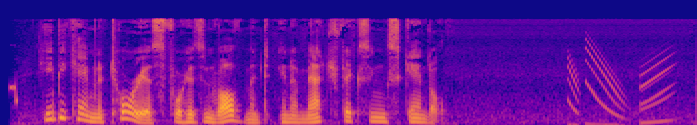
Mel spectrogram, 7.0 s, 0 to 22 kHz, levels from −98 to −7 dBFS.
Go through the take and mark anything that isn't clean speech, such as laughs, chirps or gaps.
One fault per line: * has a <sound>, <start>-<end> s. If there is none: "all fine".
* has a chirp, 5.7-6.8 s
